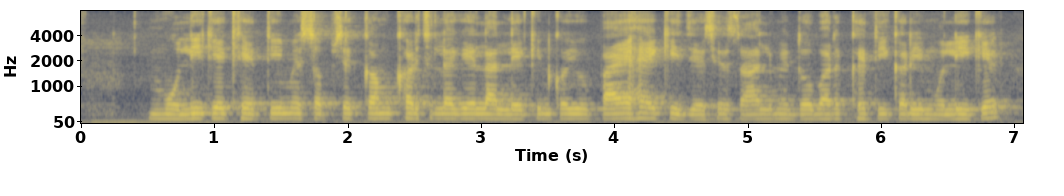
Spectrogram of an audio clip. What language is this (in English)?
Magahi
